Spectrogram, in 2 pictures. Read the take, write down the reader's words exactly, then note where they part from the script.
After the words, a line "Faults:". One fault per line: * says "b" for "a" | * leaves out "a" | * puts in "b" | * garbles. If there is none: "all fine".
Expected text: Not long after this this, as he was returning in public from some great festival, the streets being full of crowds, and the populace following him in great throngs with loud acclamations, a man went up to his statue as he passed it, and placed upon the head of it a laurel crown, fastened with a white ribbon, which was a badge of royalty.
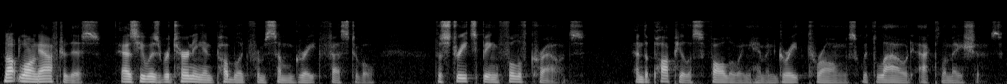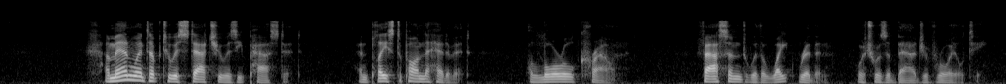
Not long after this, as he was returning in public from some great festival, the streets being full of crowds, and the populace following him in great throngs with loud acclamations, a man went up to his statue as he passed it, and placed upon the head of it a laurel crown, fastened with a white ribbon, which was a badge of royalty.
Faults:
* leaves out "this"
